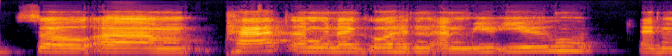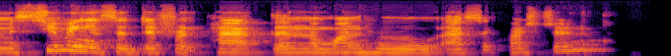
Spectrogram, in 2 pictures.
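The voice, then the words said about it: Voice slightly going, strained. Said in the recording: “my voice is kind of going a little bit.”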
